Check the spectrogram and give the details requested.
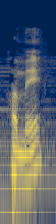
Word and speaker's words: home: है, आवाज नहीं नाम, इसलिए HOME का उच्चारण होगा H की आवाज ह, ओ का नाम ओ, एम की आवाज म। शब्द का उच्चारण होगा हो म, होम।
